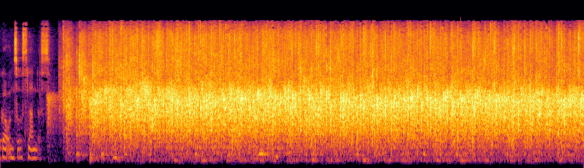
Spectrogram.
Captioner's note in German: Allgemeiner Beifall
